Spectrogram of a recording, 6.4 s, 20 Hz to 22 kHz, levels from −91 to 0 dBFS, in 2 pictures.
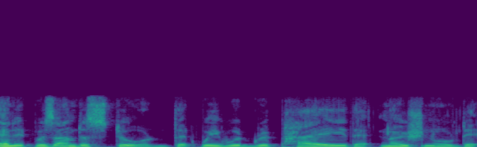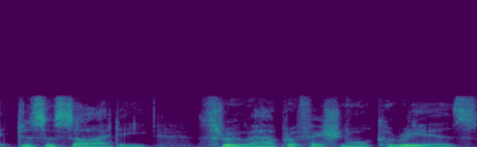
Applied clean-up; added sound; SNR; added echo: none; none; none; none.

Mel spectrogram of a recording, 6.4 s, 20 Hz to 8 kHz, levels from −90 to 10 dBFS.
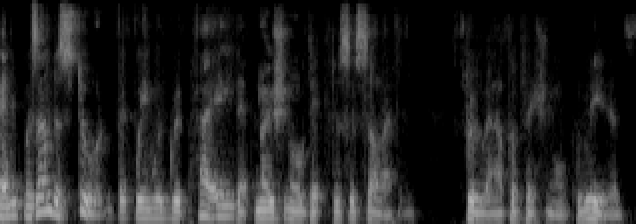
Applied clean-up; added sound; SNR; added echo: neural mask model DeepFilterNet 3.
